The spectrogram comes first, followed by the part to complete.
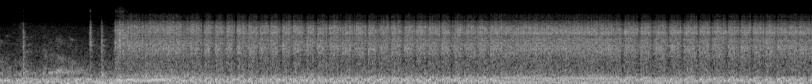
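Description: Impact wrench hammering steadily on a nut at the front strut's bracket, loosening it. It starts about a second in after a couple of trigger clicks.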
